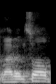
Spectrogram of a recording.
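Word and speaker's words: Lebensohl: How do you pronounce it? I pronounce it Levinsoll, but All right, so Zia Just bids 4 hearts.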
